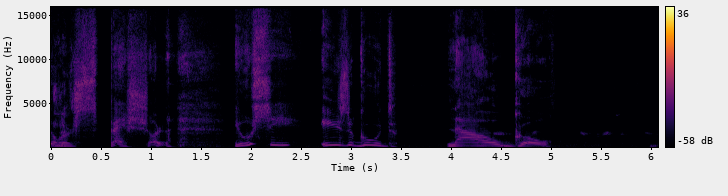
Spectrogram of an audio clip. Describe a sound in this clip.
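An elderly woman speaks with animation.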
